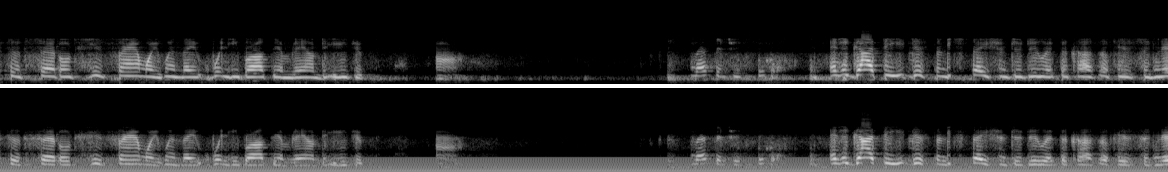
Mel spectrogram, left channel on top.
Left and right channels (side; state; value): right; noise; hum, 7 dB below the sound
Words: settled his family when he brought them down to Egypt. That's interesting. And he got the dispensation to do it because of his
